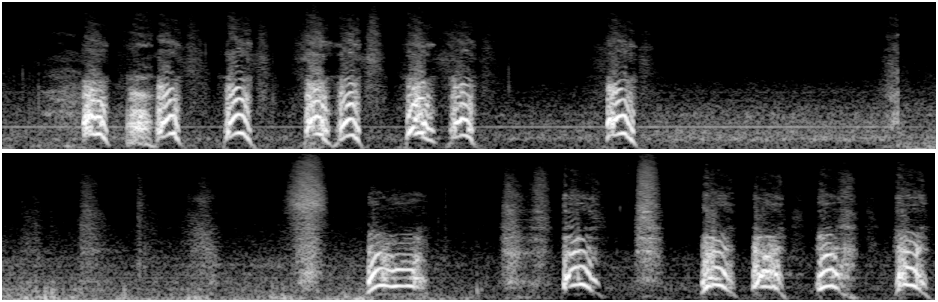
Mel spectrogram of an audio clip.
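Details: Puppies and their mother dog playing happily in fresh white snow; bursts of sharp, quick barks in rapid runs, with a quieter gap and a few scuffling thumps in the middle before the barking resumes.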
